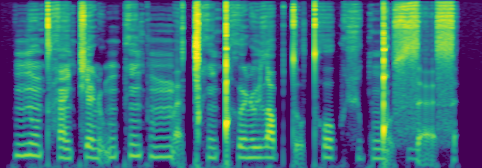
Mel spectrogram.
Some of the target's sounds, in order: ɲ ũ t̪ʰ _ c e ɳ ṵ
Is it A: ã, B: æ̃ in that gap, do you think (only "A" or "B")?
B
